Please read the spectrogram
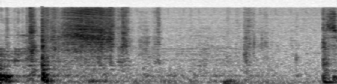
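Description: A card being picked up, turned over and laid face-down on a work mat: a soft paper rustle and slide about half a second in, then a faint tap.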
